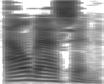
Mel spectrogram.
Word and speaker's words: almacén: penult, joven, virgin, metine, the great majority of nouns and adjectives ending with n are stressed on their last syllable, capitan, almacen, jardín, corazón.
